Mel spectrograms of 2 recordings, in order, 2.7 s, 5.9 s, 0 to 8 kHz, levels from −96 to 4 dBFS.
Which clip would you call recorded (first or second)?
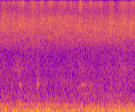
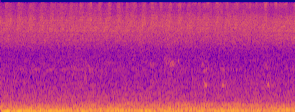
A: second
